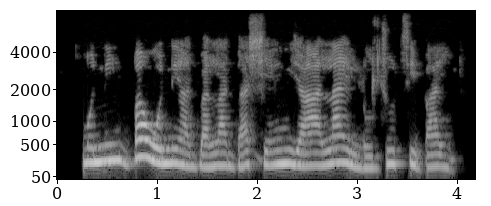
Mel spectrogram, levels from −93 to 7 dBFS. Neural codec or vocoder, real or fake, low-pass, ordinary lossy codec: none; real; none; none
